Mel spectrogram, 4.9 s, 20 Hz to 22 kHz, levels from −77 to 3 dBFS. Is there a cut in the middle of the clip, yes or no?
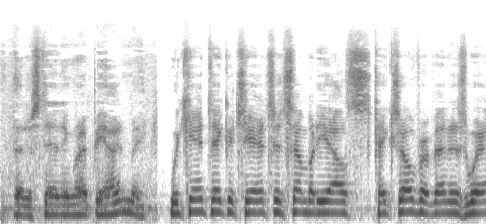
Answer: yes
